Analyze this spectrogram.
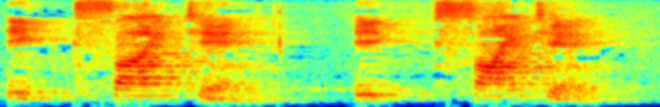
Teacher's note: the stressed syllable is the second syllable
